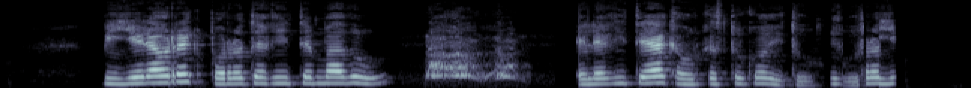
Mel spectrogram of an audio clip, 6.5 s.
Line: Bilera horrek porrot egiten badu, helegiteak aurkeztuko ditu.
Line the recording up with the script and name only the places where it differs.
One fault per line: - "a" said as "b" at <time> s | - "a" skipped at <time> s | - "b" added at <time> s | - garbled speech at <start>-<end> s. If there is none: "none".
- garbled speech at 5.5-6.0 s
